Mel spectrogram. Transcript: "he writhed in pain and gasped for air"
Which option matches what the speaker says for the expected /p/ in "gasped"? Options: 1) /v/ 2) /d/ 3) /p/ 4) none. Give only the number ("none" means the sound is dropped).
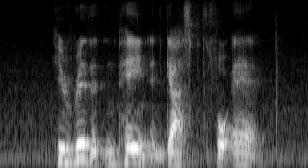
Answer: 3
